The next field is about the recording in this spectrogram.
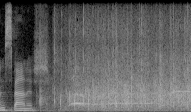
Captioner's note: applause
